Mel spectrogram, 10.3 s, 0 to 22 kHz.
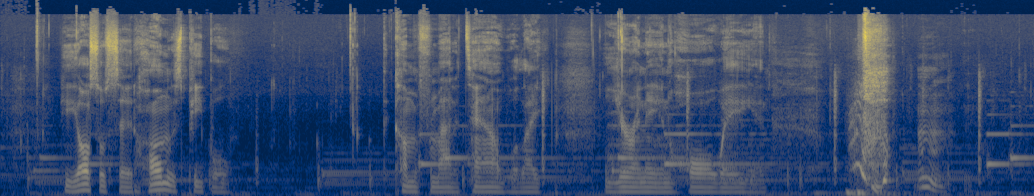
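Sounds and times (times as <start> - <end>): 
speech: 0.6 - 2.4, 4.0 - 7.8, 8.5 - 9.6
sneeze: 8.5 - 9.4.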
